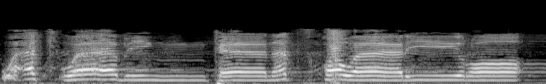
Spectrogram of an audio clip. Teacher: الكلمة الاولانية اللي هي في الآية 15 اللي هي في نهاية الآية، الألف بتاعتها تثبت عند الوقف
